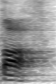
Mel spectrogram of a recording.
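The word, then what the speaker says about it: قاف: So qaf is very high sounding. You don't say qaf, you don't say qa, you say qa, qa, qa. And how do you say qaf? Touch the inner part of the tongue to the roof of the mouth right at the back, behind the uvula.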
